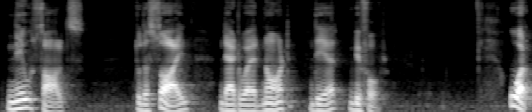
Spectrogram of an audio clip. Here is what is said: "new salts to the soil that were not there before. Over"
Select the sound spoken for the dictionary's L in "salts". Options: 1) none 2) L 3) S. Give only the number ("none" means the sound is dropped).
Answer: 2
